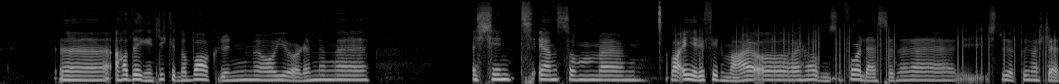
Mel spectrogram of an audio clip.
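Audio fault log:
6.76 to 10.56 s, train of clicks: about ten ticks a second at an uneven pace, roughly forty in all, popping up around 10 dB above the speech and audible in the pauses too. Likely interference or a faulty connection injecting pulses.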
